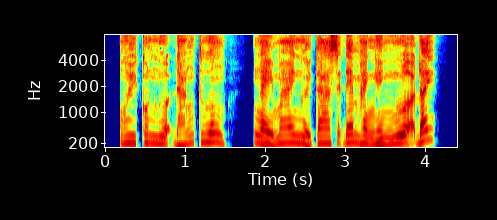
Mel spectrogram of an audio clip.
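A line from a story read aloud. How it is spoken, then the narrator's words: Sobbing, tender. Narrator (Vietnamese): Nàng rất thương con ngựa quý, vừa nức nở khóc vừa nói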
